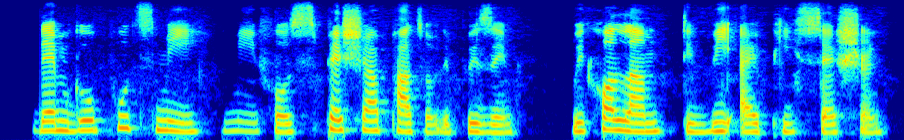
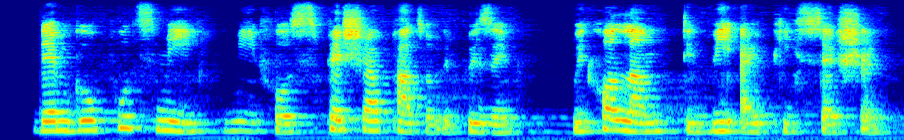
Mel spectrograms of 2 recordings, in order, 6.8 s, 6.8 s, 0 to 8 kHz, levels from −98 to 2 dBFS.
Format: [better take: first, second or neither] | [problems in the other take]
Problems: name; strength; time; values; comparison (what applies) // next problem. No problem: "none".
first | room echo; dies away in 0.2 s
